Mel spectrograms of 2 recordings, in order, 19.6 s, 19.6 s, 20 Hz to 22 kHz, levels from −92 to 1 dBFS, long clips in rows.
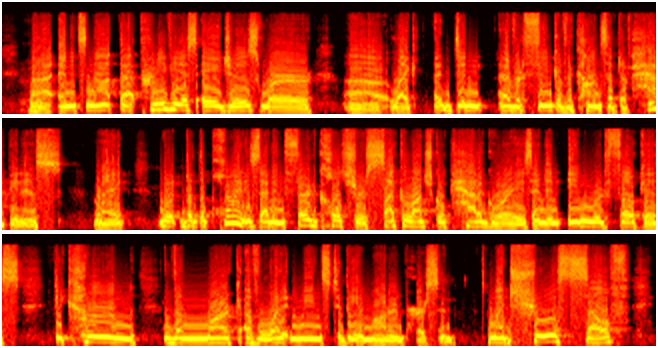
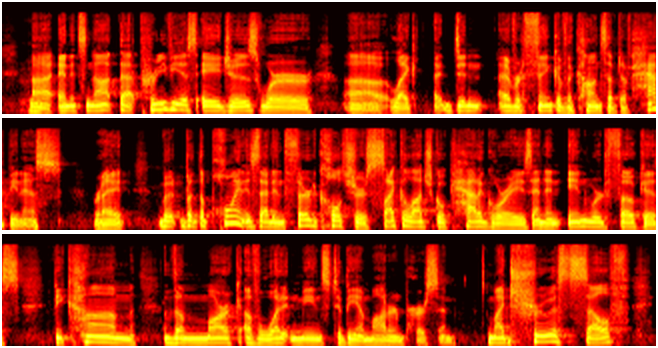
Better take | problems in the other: second | distortion; heavy; 27% of the sound clipped

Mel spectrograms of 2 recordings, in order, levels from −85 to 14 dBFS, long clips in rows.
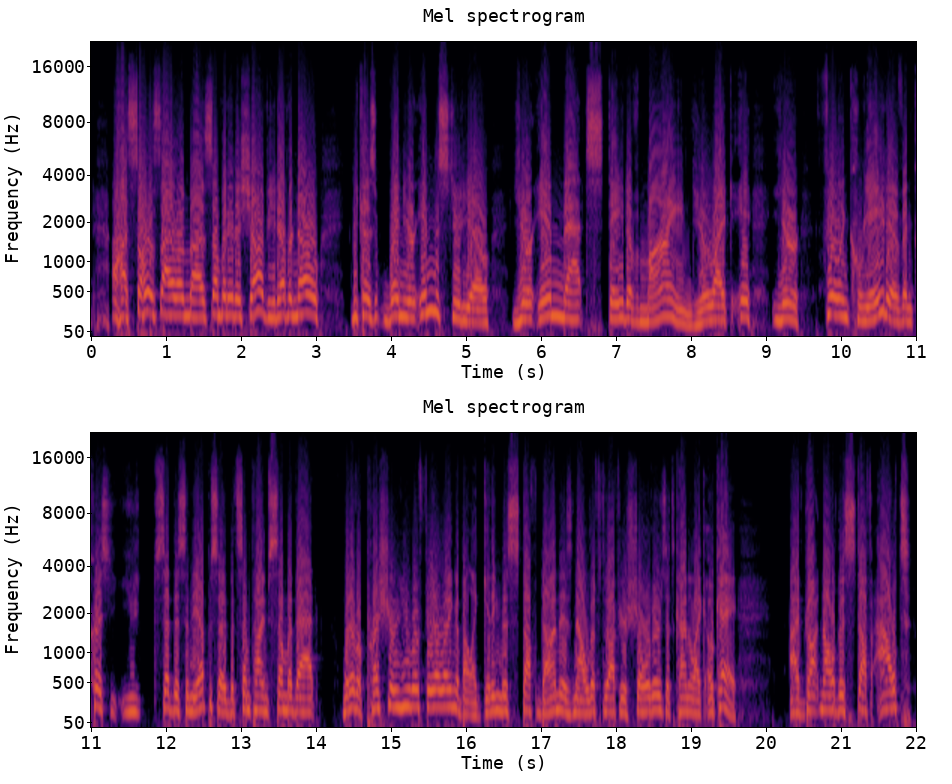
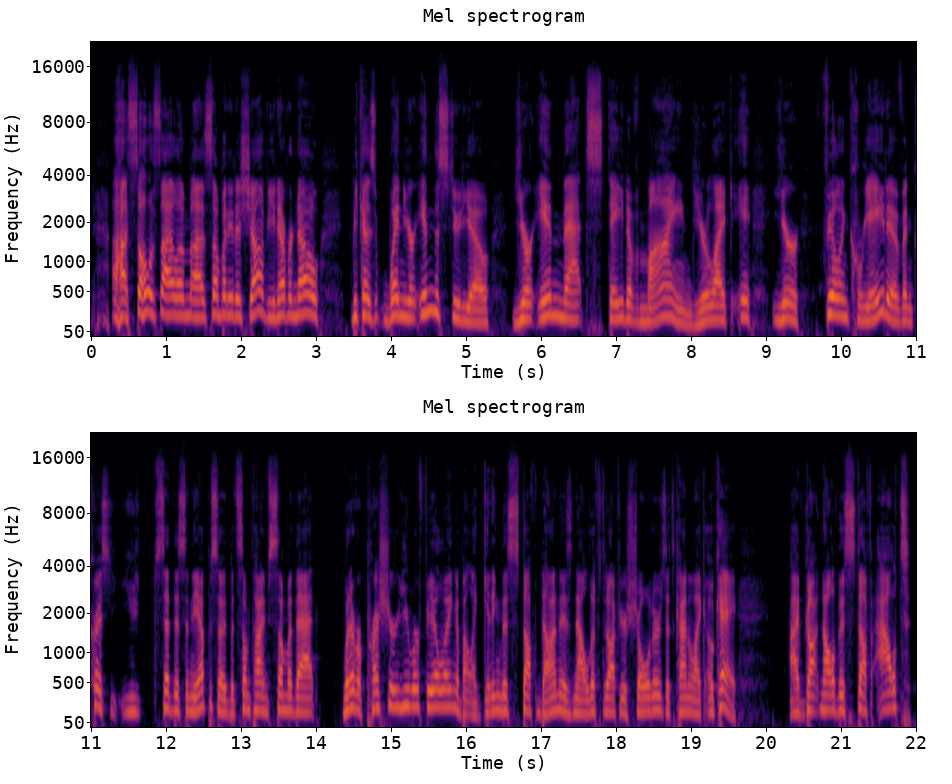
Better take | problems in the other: second | distortion; heavy; 23% of the sound clipped

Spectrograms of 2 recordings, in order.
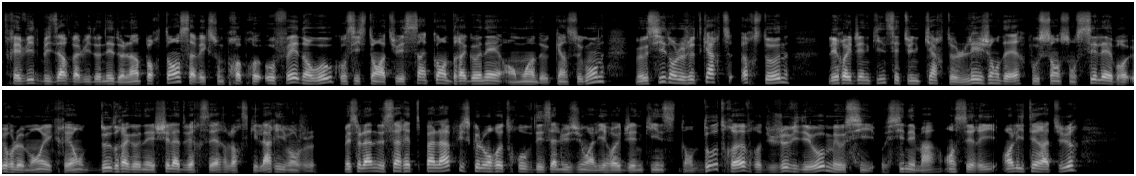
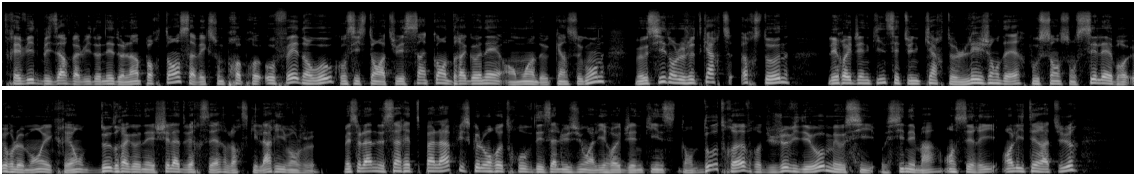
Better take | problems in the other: second | thin; very; fading below 500 Hz

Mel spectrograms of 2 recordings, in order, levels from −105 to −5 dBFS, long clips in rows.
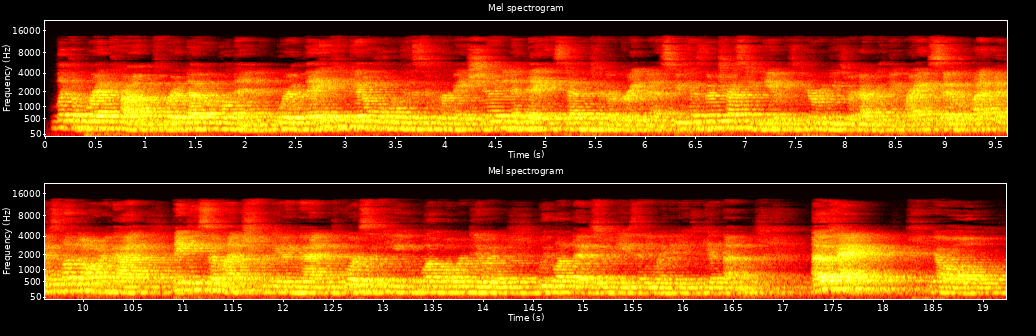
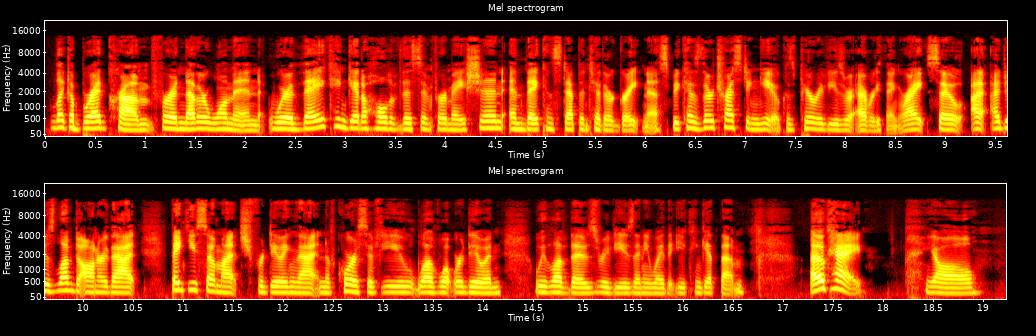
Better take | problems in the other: second | off-mic speech; far // room echo; strong; dies away in 2.4 s

